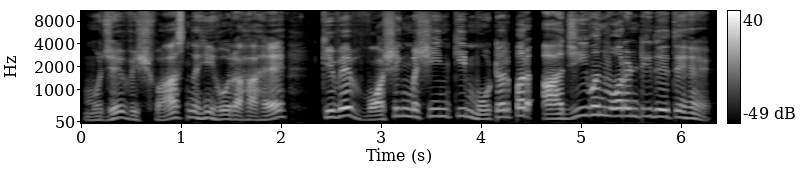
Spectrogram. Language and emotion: Hindi, surprised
